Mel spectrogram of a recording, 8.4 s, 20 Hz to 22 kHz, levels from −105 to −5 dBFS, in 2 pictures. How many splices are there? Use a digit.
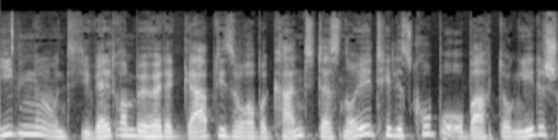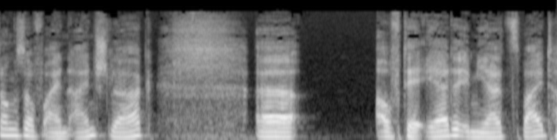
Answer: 0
